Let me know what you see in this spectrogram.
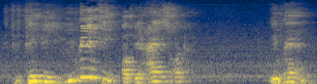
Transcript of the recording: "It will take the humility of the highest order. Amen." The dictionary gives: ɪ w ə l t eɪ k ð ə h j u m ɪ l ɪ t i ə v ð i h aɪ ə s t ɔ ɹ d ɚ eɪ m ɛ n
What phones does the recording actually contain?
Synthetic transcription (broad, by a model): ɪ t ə t eɪ k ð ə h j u m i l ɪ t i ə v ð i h aɪ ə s ɔ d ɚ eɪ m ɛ n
